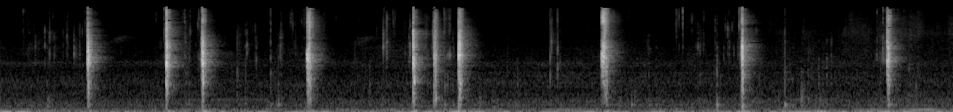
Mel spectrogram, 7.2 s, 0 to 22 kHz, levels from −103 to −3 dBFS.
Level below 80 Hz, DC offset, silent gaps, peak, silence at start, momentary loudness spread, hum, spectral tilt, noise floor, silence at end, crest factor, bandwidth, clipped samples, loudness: -64 dBFS; under 0.1%; none; -6 dBFS; 0.65 s; 6 LU; none; 2.5 dB/octave; -64 dBFS; 0.45 s; 30 dB; 16.5 kHz; under 0.1%; -29 LUFS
